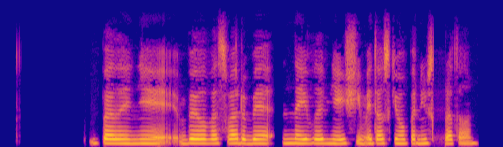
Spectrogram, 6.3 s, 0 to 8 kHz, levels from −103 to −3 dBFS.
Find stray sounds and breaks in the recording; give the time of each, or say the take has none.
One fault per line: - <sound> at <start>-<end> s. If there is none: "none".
- dropout at 5.4-5.6 s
